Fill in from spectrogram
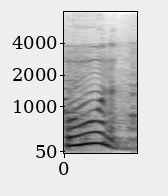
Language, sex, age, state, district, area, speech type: Kashmiri, male, 18-30, Jammu and Kashmir, Pulwama, rural, read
